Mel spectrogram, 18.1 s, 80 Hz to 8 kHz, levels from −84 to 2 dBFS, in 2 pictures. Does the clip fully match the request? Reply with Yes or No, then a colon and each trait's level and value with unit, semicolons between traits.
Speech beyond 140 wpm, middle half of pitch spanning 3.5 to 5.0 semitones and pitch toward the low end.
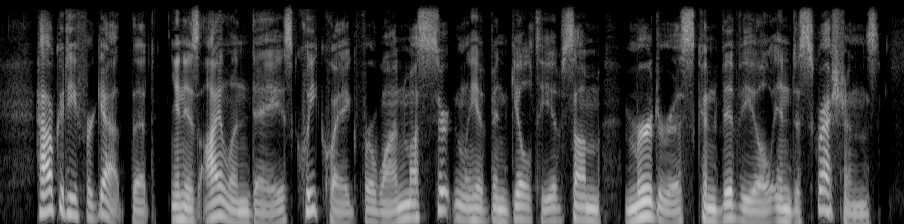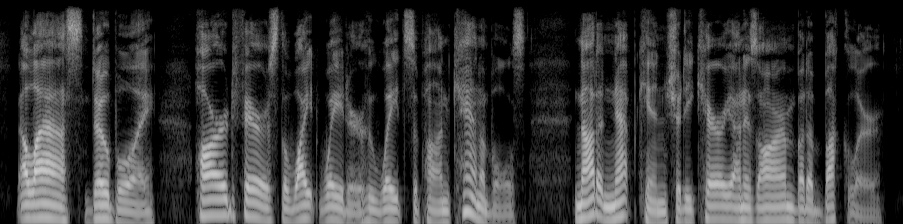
Yes: average, 155 wpm; average, 4.4 semitones; low, 115 Hz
